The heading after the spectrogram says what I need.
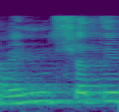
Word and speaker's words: विंशति: उच्चारण में ध्यान दिया, विंशति भी नहीं बोलना है, विंशति भी नहीं बोलना है। विंशति ञ का उच्चारण आना चाहिए।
